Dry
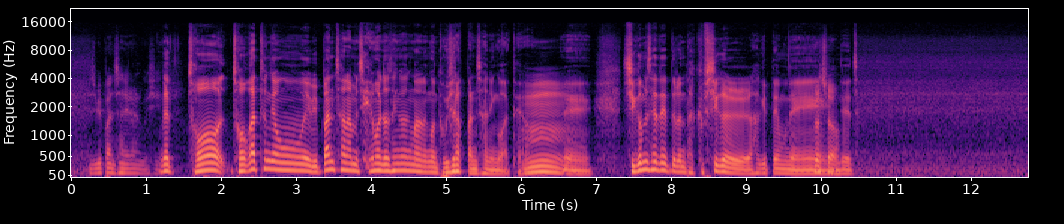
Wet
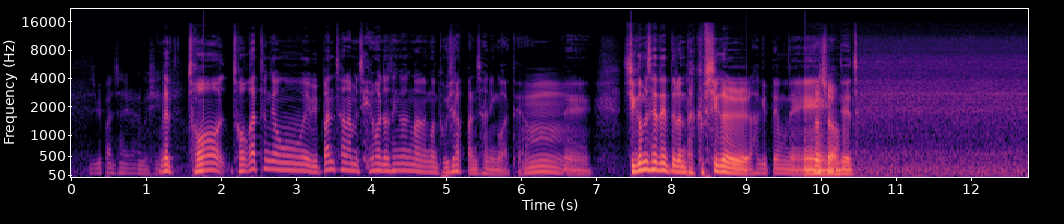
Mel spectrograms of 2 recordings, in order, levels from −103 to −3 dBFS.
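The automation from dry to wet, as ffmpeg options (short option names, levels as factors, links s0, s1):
-af "asetnsamples=n=441:p=0,asendcmd='0.9 volume volume -6dB;1.77 volume volume -13dB;7.47 volume volume -1dB;9.02 volume volume -10dB;9.79 volume volume 1.5dB',volume=0.119"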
